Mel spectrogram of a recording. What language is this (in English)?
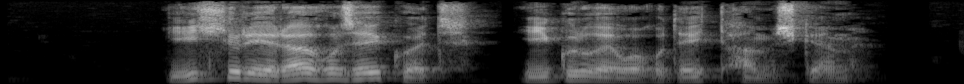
Kabardian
